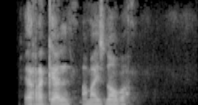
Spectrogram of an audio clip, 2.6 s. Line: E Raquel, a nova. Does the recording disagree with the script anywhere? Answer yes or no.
yes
